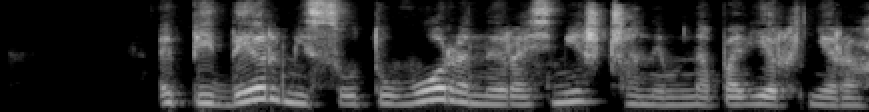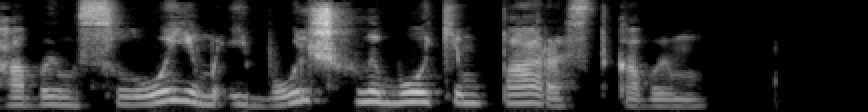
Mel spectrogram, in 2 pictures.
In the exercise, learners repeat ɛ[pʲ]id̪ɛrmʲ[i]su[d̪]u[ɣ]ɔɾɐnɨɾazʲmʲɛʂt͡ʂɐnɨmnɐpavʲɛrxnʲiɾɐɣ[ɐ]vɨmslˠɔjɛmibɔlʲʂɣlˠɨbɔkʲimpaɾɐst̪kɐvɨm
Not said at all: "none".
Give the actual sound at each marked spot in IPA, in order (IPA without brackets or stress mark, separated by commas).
pʲ, i, t̪, v, a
